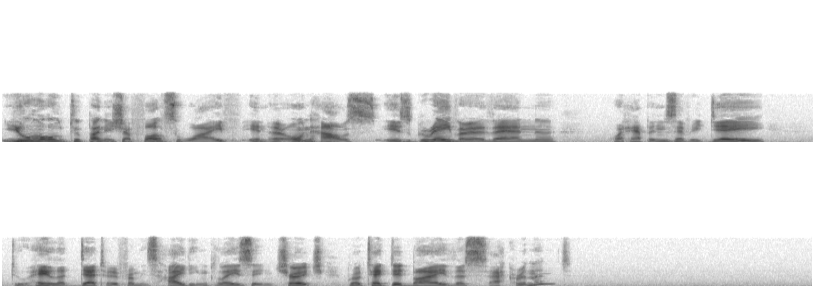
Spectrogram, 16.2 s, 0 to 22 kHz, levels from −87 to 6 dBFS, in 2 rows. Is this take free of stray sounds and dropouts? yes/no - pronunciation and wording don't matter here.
yes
